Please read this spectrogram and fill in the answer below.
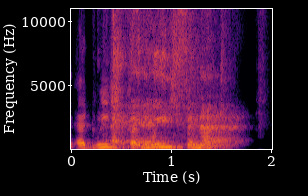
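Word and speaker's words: Edwige Fenech: How do you pronounce her name? – Edwige Finette.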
